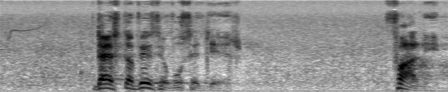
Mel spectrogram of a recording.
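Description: An elderly man speaks sternly and slowly.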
